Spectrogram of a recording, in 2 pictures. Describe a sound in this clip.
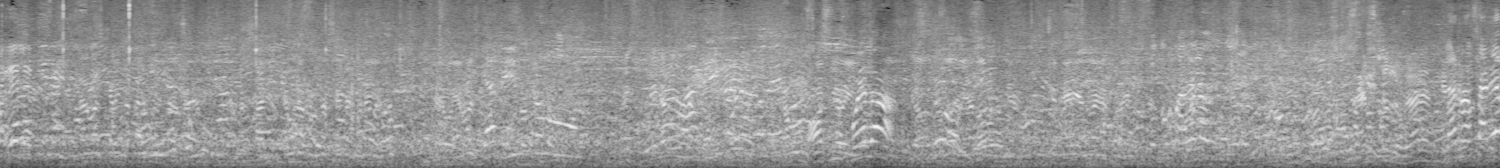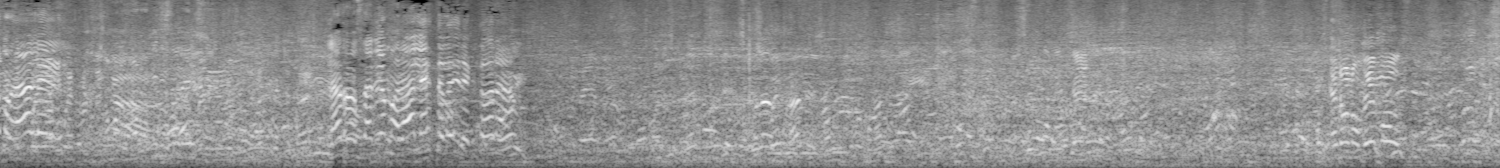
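A crowd of men chatter loudly all around, close by, in a large echoing hall.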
